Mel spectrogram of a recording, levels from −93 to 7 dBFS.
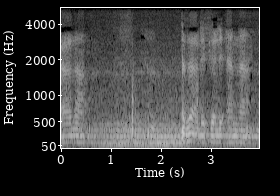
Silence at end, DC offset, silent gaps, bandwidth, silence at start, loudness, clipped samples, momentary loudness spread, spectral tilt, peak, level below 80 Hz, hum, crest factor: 0 s; under 0.1%; none; 5.4 kHz; 0 s; -25 LUFS; under 0.1%; 10 LU; -8.5 dB/octave; -6 dBFS; -40 dBFS; none; 20 dB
